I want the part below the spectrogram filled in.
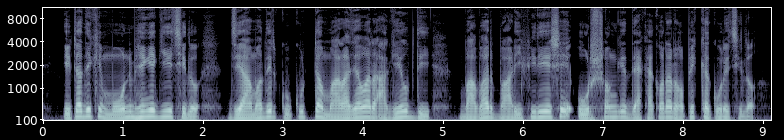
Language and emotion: Bengali, sad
